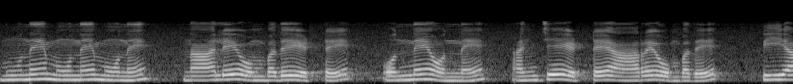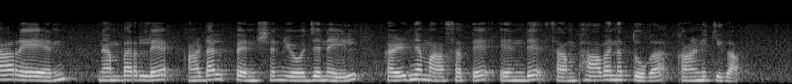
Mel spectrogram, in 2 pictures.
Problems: constant background noise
